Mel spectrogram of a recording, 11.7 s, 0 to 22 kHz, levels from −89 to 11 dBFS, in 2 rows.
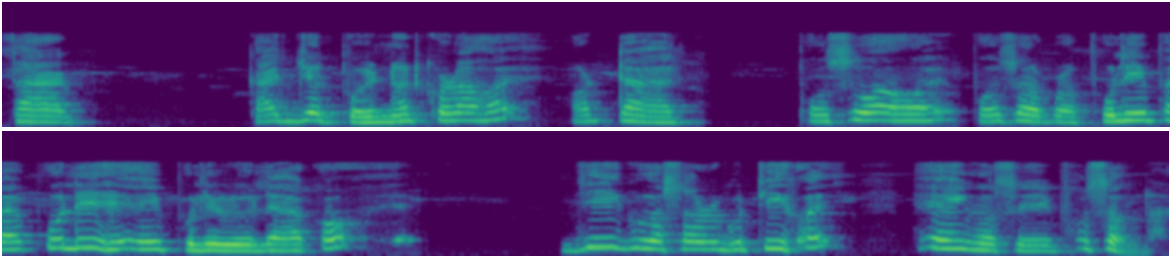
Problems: background sounds at intervals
